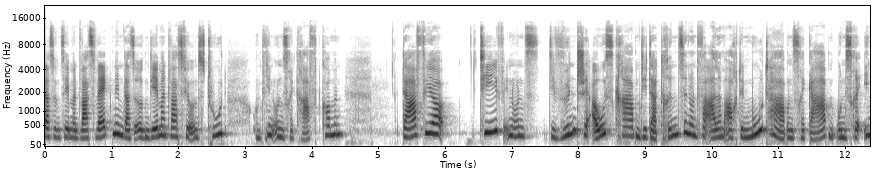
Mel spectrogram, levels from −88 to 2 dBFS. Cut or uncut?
cut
